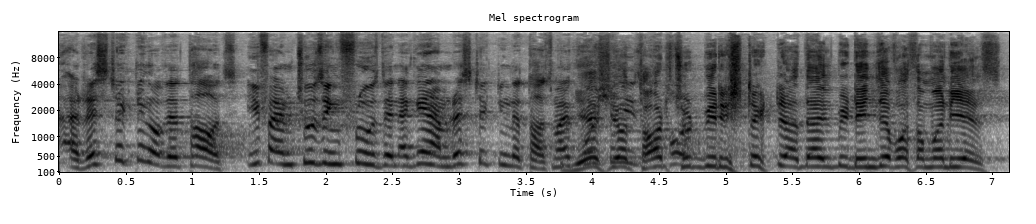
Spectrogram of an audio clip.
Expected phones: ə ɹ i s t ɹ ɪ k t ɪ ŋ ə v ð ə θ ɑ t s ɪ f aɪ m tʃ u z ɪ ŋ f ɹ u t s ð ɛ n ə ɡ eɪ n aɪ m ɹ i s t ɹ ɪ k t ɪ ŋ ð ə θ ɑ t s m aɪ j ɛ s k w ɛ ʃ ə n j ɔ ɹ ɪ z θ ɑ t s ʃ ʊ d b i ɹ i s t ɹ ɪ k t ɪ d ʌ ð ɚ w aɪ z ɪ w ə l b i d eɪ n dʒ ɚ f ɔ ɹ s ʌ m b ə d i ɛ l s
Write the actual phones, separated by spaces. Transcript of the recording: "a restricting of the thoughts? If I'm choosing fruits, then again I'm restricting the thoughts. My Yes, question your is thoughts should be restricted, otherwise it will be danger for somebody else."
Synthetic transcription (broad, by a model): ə ɹ i s t ɹ ɪ k t ɪ ŋ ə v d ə t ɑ t s ɪ f aɪ m tʃ u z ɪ ŋ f ɹ u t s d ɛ n ə ɡ eɪ n aɪ m ɹ i s t ɹ ɪ k t ɪ ŋ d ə t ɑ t s m aɪ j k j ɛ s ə j ɔ ɹ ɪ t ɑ t s ʃ ʊ d b i ɹ i s t ɹ ɪ k t ɪ d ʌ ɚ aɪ ɪ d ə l b i d eɪ n dʒ ɚ f ɔ ɹ s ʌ m ə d i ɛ l s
